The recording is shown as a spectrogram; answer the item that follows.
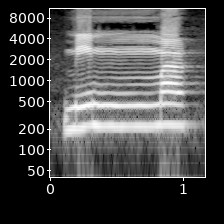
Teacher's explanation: اب یہاں میم مشدد ہے اس کو ہم سختی کے ساتھ پڑھیں گے اور غنہ بھی کریں گے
